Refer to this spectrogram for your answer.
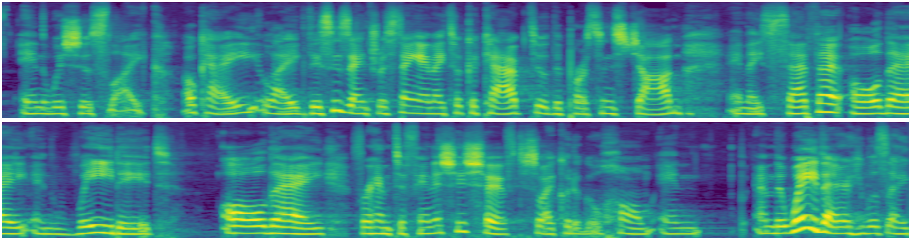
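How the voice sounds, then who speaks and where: A woman speaks with a Portuguese accent at a medium pitch. She keeps a moderate pace with ordinary pitch variation. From Brazil. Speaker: podcast host. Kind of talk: casual interview chat.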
